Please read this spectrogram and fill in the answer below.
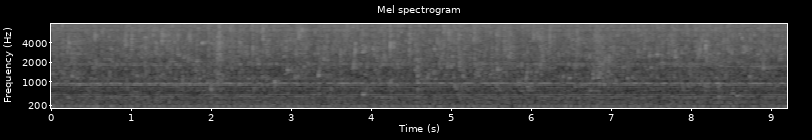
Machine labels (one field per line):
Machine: pump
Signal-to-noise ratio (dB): 6 dB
